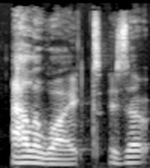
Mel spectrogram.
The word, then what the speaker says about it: Alawite: And when you speak of tribe, for people that haven't read the book, you're specifically speaking of Alawite.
